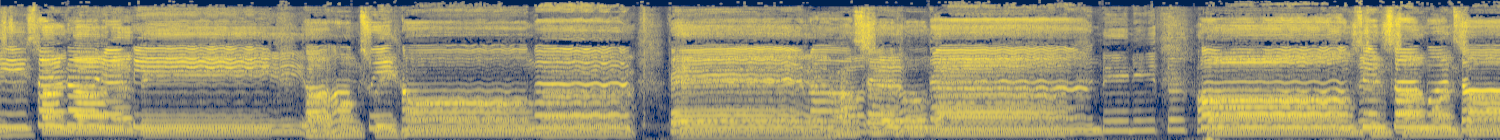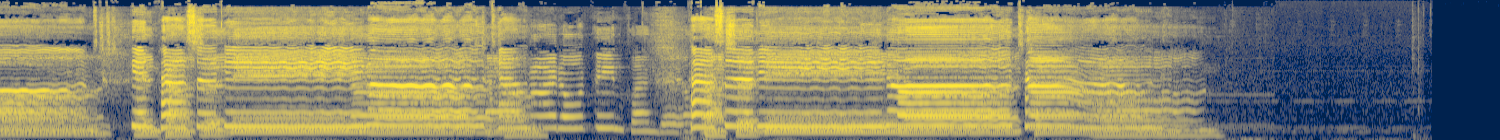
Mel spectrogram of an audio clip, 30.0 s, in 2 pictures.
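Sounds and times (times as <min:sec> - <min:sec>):
tenor voice singing: 0:00.0 - 0:27.3.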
